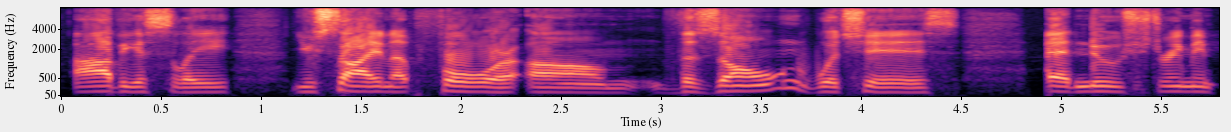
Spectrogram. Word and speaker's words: DAZN: it confuses me because I try to say The Zone, which it's called, but it's spelled this way. Damn it. This silly way with this D-A-Z-N is weird.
